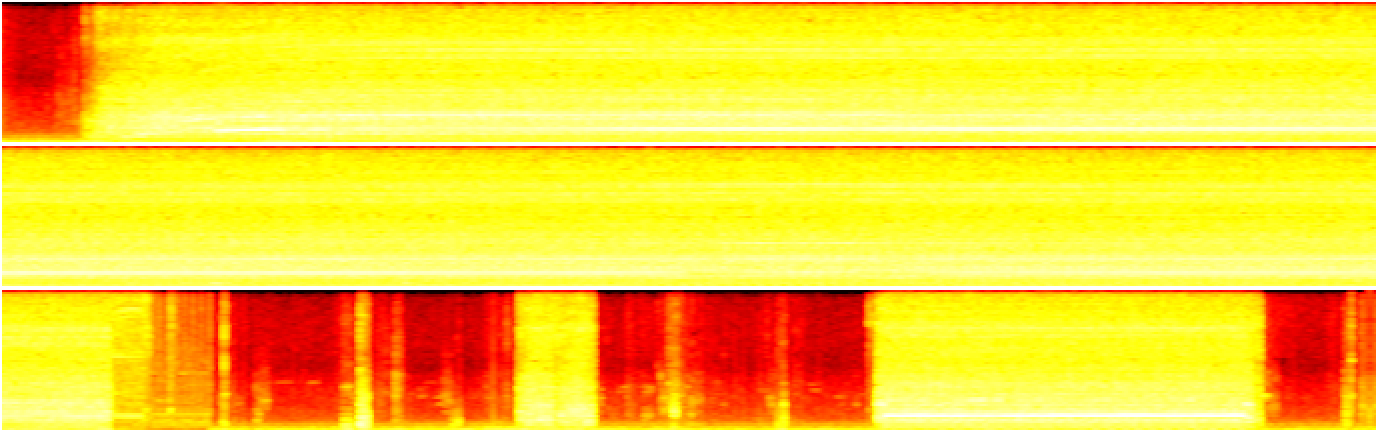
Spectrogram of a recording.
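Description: Corded electric drill driving a drill-powered pump to circulate coolant through an electric drive unit for a leak test. The motor spins up with a rising whine about half a second in and runs steadily, cuts off suddenly after about fourteen seconds, gives two short blips, then runs again for about two seconds near the end.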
